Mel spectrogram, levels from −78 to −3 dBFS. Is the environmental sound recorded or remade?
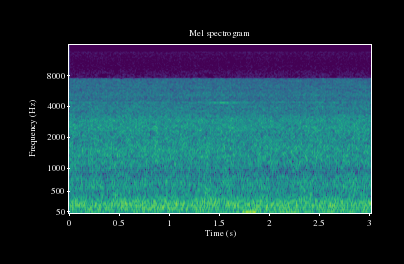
remade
